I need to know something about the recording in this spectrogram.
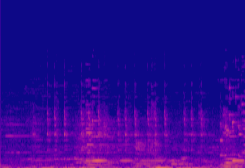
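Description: Video slot machine playing its electronic spin music and short chime tones while the reels spin and stop, with a low thump about one and a half seconds in.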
